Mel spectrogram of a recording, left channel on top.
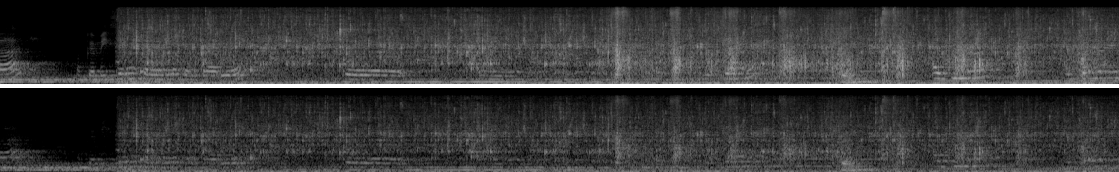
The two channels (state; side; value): quieter; right; 6.6 dB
